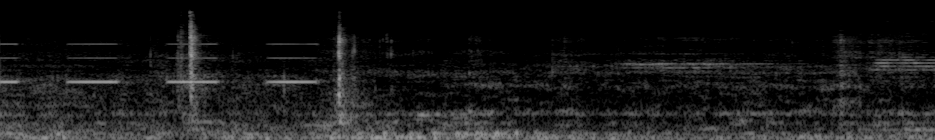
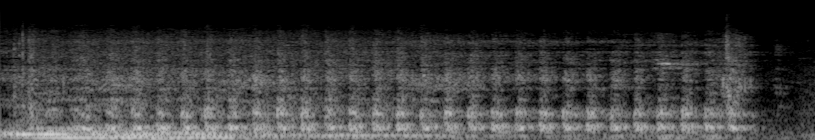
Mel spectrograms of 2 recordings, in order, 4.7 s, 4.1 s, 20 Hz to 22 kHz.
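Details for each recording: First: 2011 Maruti Suzuki Swift Dzire diesel after fixing a no-start with blinking immobilizer light, traced to a low 4.5 V supply pin; dash chimes, starts cleanly, steady idle about 900 rpm, no check engine light: normal start and idle. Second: 2011 Maruti Suzuki Swift Dzire diesel (Z13DT) cranks steadily, about three turns per second, but never fires, immobilizer light blinking; crank no start, immobilizer suspected but not yet confirmed bad.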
